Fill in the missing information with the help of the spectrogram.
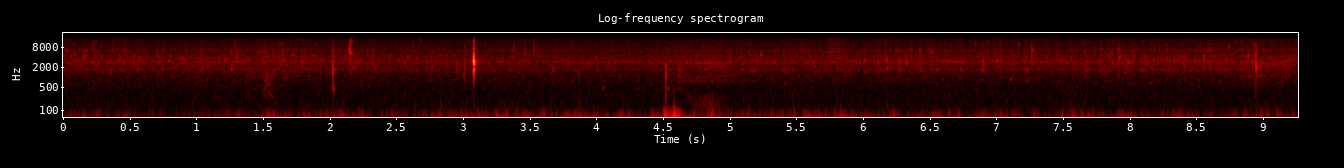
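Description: A shallow, rocky creek running steadily close by, a continuous hiss of water over stones. A single sharp click about three seconds in, and a low thump a second and a half later, from handling gear on the bank.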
